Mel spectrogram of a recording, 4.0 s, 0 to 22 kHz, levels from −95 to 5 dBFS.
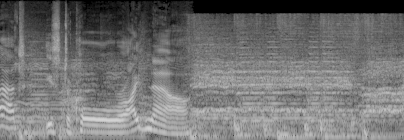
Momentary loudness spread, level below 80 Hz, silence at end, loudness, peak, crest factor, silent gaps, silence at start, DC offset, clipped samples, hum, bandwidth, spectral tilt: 4 LU; -34 dBFS; 0 s; -18 LUFS; -4 dBFS; 14 dB; none; 0 s; under 0.1%; under 0.1%; none; over 20 kHz; -3.5 dB/octave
